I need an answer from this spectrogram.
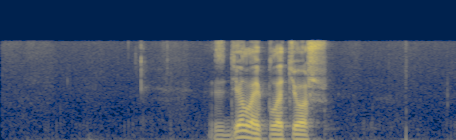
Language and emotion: Russian, neutral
